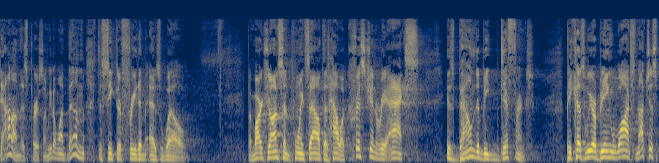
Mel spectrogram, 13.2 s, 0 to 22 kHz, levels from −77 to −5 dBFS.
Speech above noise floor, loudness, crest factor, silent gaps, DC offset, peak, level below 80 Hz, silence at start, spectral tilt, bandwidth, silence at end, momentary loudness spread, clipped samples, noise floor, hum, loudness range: 30 dB; -18 LUFS; 18 dB; none; under 0.1%; 0 dBFS; -48 dBFS; 0 s; -4 dB/octave; 14 kHz; 0 s; 12 LU; under 0.1%; -48 dBFS; none; 5 LU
